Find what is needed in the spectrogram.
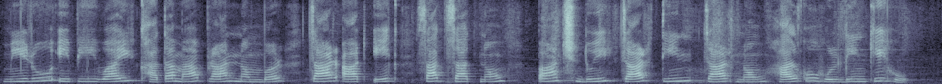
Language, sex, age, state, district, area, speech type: Nepali, female, 18-30, West Bengal, Darjeeling, rural, read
